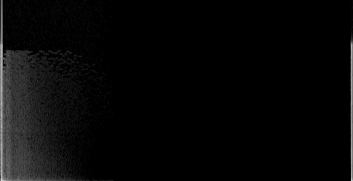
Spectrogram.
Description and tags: Impact Knock With Echo/Reverb
Impact noise with reverb.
